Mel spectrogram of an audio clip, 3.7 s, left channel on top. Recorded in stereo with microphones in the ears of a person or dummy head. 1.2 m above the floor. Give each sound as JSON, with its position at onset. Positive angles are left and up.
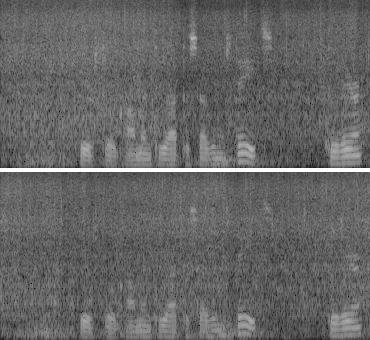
{"t": 0.8, "sound": "a man speaking", "side_deg": 25}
